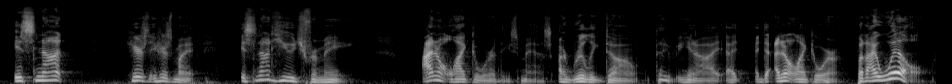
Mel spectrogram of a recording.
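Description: With an American accent and vocal fry, a man speaks at a medium pitch and moderate pace with very wide pitch swings, in a very clean recording with a silent background. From Atlanta, US South. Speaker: podcast host. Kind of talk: casual interview chat. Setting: studio.

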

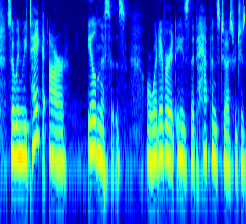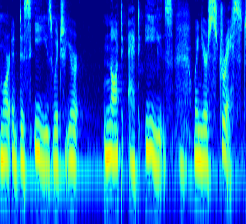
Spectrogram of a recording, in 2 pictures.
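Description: A woman speaks fairly slowly in a fairly low, somewhat breathy voice with ordinary pitch variation, on a very clean recording with a silent background. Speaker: podcast host and wellness coach. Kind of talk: interview. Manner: warm, effusive.

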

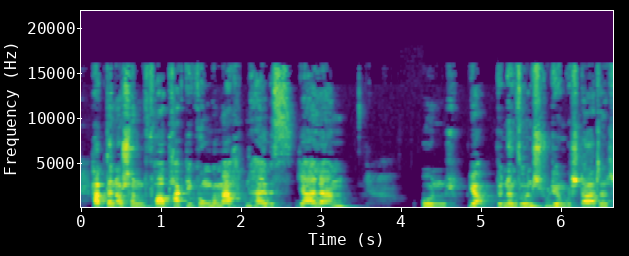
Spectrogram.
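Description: This woman's voice is high-pitched, at a moderate pace. Her intonation stays monotone and flat. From Ruhr area, Germany (Schwerte near Dortmund). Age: 20s. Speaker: master's student in design. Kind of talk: casual interview.

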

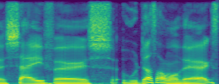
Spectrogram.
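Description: Fairly even intonation and a medium pitch come from a man with an unremarkable speaking voice. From Twente, eastern Netherlands. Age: 20s. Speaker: restaurant manager. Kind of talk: casual interview.

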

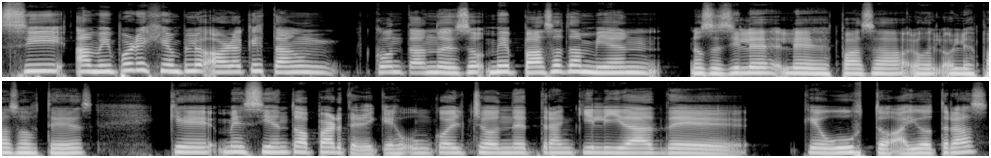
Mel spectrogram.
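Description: A woman's fairly high, fairly slow voice with ordinary pitch variation, recorded dry and close with no echo against a silent background. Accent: Paraguayan. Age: 30s. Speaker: singer-songwriter. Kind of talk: roundtable conversation. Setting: cultural centre recording.

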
